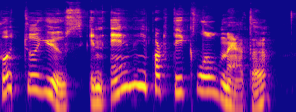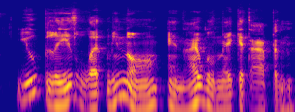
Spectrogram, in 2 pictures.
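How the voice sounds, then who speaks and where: Against a quiet background, the speaker talks with a Romanian accent. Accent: Romanian accent, noticeable. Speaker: knife collector YouTuber, carpenter. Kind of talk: unboxing video. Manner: casual, chatty.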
